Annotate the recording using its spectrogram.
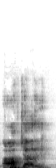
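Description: It is said in a mocking, sarcastic tone.

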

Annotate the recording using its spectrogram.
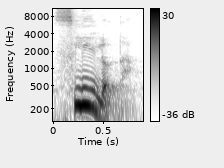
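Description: The word is said smoothly as one unit. The speaker calls it right. "উচ্চারণটা একসাথে করব, সঠিকভাবে করব"

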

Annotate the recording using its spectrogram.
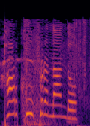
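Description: It is said in a put-on accent.

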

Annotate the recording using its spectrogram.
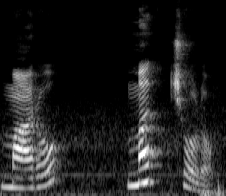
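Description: The pause comes after the first word.

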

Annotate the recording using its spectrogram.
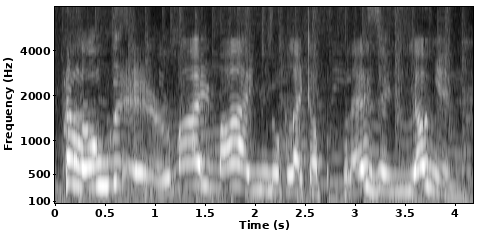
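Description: It is said in a put-on old man voice.

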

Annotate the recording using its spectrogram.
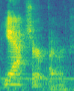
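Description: It is said in a put-on character voice.

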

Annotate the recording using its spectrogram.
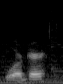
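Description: The word is said in a New Jersey accent.

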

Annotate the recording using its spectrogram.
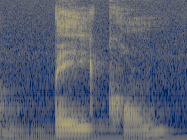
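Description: It is said with Portuguese vowels. "Em português a gente vai falar bacon"

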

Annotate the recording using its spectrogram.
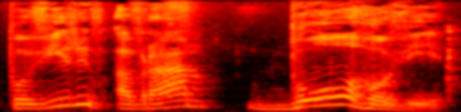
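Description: The stress falls on the word for God. The focus is on God, the one trusted. The speaker calls it right. "Тут акцент повинен ставитися не на Авраама, а на Бога"

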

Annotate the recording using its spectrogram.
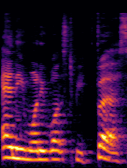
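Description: It is said in a stern, lecturing tone. The speaker is talking down from above. The speaker calls it wrong. "it's not like he stood over them and he's like"

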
